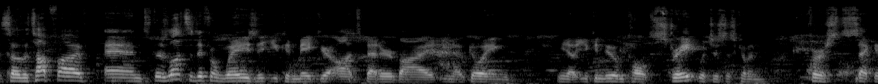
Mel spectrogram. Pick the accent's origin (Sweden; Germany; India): Germany; English is a second language; now in United States; I was born in Germany as well. grew up there. But I consider myself pretty American at this point.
